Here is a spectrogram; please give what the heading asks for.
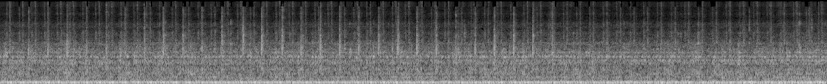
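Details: Old car with an old carburetor, bowl filled by hand: uneven lumpy idle with irregular sharp ticks about four a second over a low drone, stumbling and fuel-starved; owner says the bowl isn't taking fuel and the fuel pump isn't pumping.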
